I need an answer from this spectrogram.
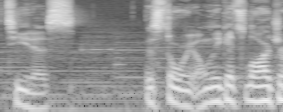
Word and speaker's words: Tidus: In addition, the audio drama sequel Will establishes that he did return and again clarifies officially his name is pronounced Tidus.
